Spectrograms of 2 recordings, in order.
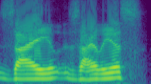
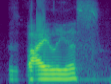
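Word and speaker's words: Zweilous: was like ah interesting we've been saying it wrong this whole time zileas um vileus oh it's vi because it's um two in german oh cancentino beat haunter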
